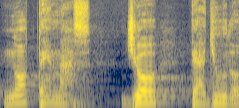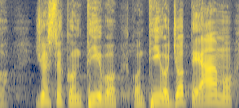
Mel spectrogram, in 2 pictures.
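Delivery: low, slow, gentle voice of God; tender reassurance. Acted. God comforts his frightened child: low, slow, tender reassurance.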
